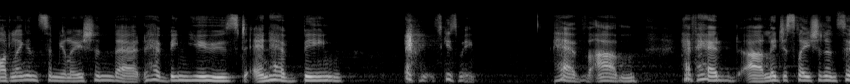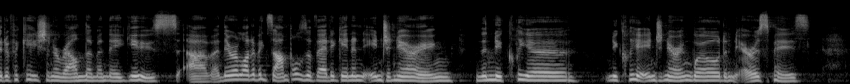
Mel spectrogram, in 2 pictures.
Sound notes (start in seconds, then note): 4.0 coughs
